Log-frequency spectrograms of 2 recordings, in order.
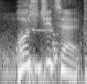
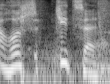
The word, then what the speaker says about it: hořčice: Potom je tam slovo hořčice. Jak vyslovuješ hořčici? Hořčice, nemáš čo? No máš čo, jo? Spust... S čo? Nebo s čo? Čo? Čo? – č. – Spousta lidí říká hořtice, kamarádi.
